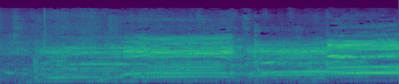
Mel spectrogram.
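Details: Male calves on sale in Grabag, Magelang, Indonesia, lowing almost without pause: a long, steady moo that dips briefly near the middle, then resumes and rises slightly, with a second calf's call overlapping.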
